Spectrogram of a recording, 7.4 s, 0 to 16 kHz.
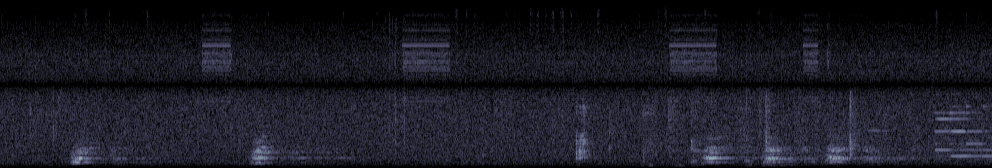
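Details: Three 109-day-old Shiba Inu brothers romp with Peko, a seven-month-old female Shiba visiting them; two spaced yelps, then a quicker run of four or five short, tonal barks toward the end.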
